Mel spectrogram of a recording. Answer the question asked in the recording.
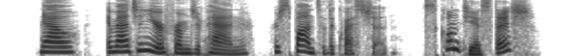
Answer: Jestem z Japonii.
